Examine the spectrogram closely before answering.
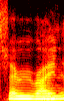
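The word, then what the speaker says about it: Jeri Ryan: Yes, Jerry Ryan is back.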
